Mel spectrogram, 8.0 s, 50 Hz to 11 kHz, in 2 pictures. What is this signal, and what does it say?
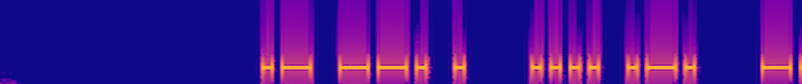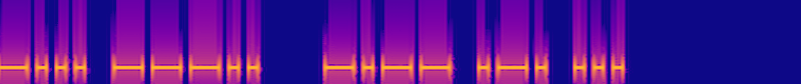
Morse code, heard as a keyed tone, about 25 wpm, 700 Hz. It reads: AGE HR 78 YRS
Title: K1USN SST QSO Practice 25wpm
